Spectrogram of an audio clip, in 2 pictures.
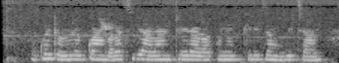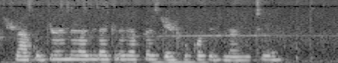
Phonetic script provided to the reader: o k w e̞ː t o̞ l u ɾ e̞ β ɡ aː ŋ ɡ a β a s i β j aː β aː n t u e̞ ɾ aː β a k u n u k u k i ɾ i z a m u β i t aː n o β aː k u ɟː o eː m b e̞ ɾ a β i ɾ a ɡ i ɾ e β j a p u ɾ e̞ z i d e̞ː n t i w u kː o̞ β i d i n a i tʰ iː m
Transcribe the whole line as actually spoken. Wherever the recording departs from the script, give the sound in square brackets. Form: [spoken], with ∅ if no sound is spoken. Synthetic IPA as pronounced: o k w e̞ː t o̞ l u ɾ e̞ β ɡ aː ŋ ɡ a β a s i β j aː β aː n t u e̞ ɾ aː β a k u n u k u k i ɾ i z a m u β i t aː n o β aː k u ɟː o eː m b e̞ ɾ a β i ɾ a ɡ i ɾ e β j a p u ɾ e̞ z i d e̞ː n t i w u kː o̞ [v] i d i n a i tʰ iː [n]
